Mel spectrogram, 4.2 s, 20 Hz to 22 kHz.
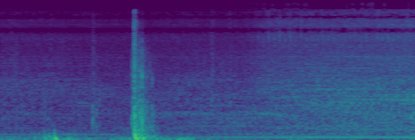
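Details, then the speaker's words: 2017 Honda HR-V after replacing the serpentine belt, belt tensioner and idler pulley (the noisy idler pulley was the cause): engine starts after a door thunk and holds a smooth, steady idle with no squeal or chirp; normal idle. "okay no more sound so that's how you change a serpentine belt and a belt tensioner on your 2017 honda hrv see you next time on my channel i just fix it myself"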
